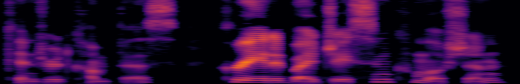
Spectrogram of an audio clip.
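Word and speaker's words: Komoshan: This AI generated conversation explored the real research and personal story behind Kindred Compass, created by Jason Kumosin, pronounced Kumashan, in memory of his mother who lived with Alzheimer's dementia.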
